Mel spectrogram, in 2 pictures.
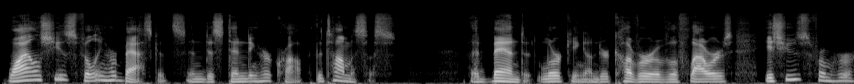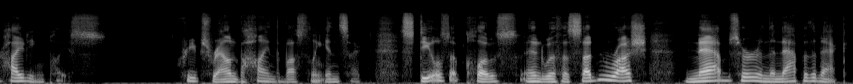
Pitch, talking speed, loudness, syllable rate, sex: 145 Hz, 165 wpm, -23 LUFS, 4.7 syllables/s, male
